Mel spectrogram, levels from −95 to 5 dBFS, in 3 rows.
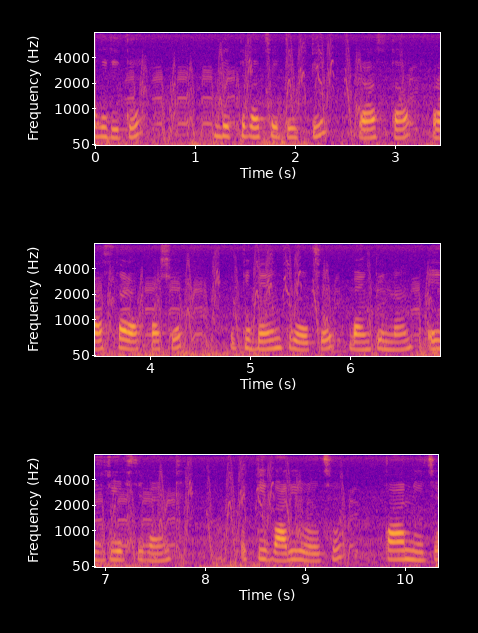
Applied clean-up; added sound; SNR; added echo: none; Scratching (performance technique); 15 dB; none.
